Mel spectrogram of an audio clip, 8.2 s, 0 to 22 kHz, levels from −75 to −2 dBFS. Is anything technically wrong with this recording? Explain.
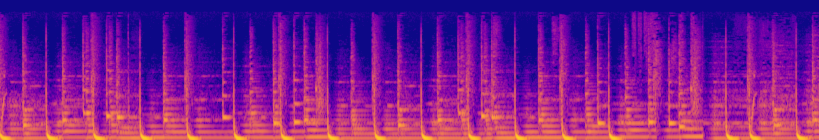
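Yes. For the whole clip there's low bit depth with noise shaping: the audio's quantised coarsely, consistent with about 9 bits, and the rounding error's pushed upward in frequency. You get a steady, thin hiss climbing toward the top, roughly 35 dB under the signal.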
